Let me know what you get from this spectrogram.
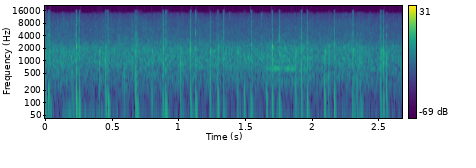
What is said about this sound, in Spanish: Pues yo creo que el primer aplauso del día se lo va a llevar la pizza italiana. Eso es, napolitana.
